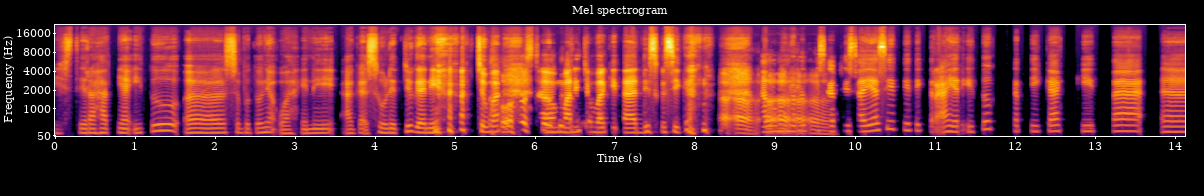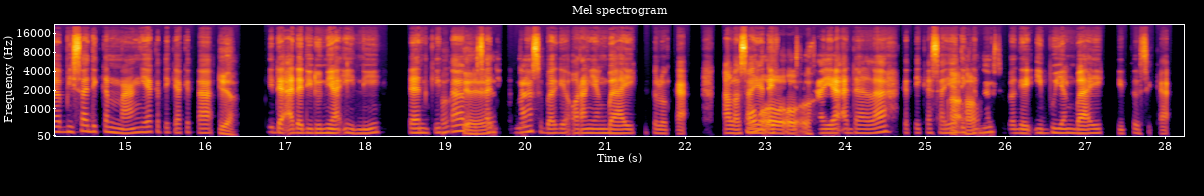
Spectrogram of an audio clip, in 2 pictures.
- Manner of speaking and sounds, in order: chuckle; tapping; laughing while speaking: "Oh, seperti itu"; laughing while speaking: "diskusikan"
- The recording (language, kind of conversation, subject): Indonesian, podcast, Menurutmu, apa arti sukses sekarang?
